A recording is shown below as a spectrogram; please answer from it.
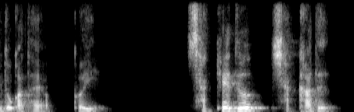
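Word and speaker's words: שָׁקֵד: 샤케드, 샤카드.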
